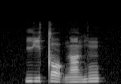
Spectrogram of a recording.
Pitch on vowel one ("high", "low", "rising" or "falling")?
high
